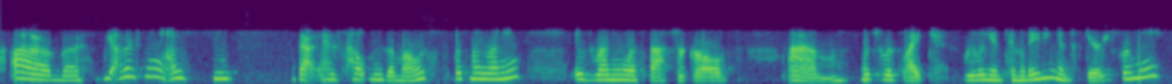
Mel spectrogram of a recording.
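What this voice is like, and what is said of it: Out of breath while talking. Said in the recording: “I'm out of breath talking. ... I'm literally sitting on my couch out of breath.”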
